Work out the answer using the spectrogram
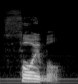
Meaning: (noun) 1. A quirk, idiosyncrasy, frailty, or mannerism; an unusual habit that is slightly strange or silly 2. A weakness or failing of character
- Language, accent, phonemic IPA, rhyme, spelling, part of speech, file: English, US, /ˈfɔɪbəl/, -ɔɪbəl, foible, noun / adjective, En-us-foible.ogg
